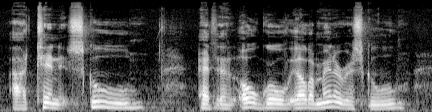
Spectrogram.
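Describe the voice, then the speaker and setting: A man with a fairly high pitch and a dark, mellow tone speaks at a fairly slow pace with fairly even intonation. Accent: Alabama. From US South, rural Alabama (Conecuh County). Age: 80s+. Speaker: civil rights leader and politician. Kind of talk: oral history interview. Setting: courtroom. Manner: halting, with frequent fillers.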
